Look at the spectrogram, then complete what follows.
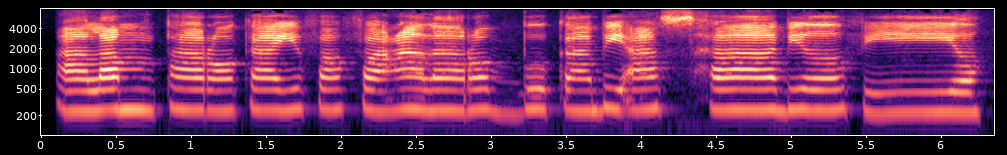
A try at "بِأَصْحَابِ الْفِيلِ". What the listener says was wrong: Di Al-Sad ya, jangan jadi sin, hati-hati.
